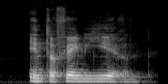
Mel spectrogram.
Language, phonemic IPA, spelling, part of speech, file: Dutch, /ˌɪn.tər.veː.niˈeː.rə(n)/, interveniëren, verb, Nl-interveniëren.ogg
- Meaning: to intervene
